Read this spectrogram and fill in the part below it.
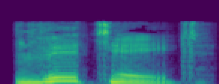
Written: vittate

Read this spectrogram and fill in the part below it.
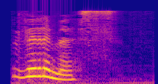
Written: vidimus

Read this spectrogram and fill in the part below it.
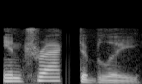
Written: intractably

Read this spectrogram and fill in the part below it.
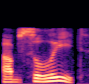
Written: obsolete

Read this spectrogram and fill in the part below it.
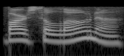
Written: Barcelona

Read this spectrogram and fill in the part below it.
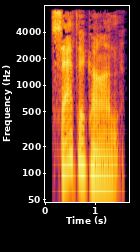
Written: saticon

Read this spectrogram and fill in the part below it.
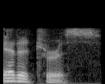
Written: editress

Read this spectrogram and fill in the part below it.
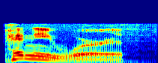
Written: pennyworth

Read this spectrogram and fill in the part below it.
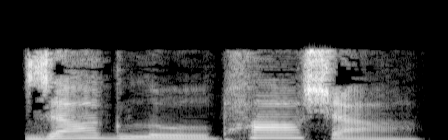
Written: zaghlul pasha

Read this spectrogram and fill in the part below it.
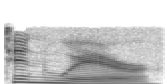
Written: tinware

